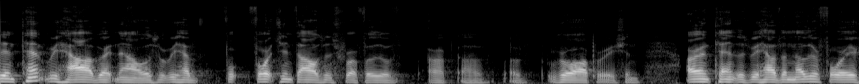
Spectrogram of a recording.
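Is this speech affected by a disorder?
Yes: partial glossectomy for tongue cancer.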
